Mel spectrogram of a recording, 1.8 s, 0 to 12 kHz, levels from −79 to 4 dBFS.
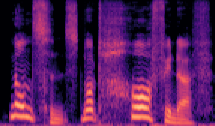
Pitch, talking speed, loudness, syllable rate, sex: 185 Hz, 135 wpm, -17 LUFS, 4.3 syllables/s, male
